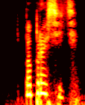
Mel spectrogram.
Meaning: to ask for, to request
- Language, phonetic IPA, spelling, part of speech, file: Russian, [pəprɐˈsʲitʲ], попросить, verb, Ru-попросить.ogg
